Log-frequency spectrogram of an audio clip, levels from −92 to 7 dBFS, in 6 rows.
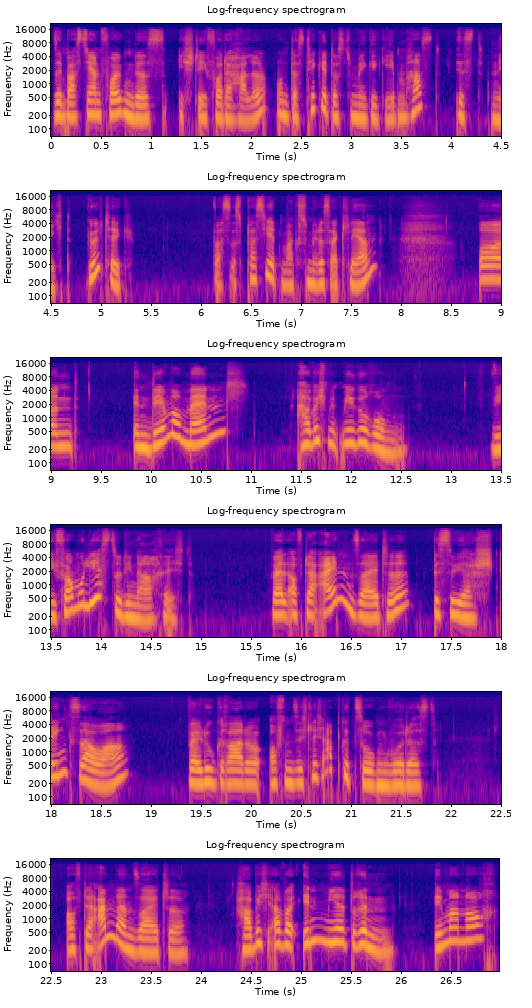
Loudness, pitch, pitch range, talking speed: -21 LUFS, 210 Hz, 180-260 Hz, 150 wpm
